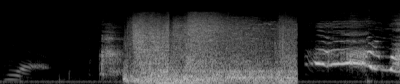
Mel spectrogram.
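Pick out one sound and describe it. A young woman screams loudly close by.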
